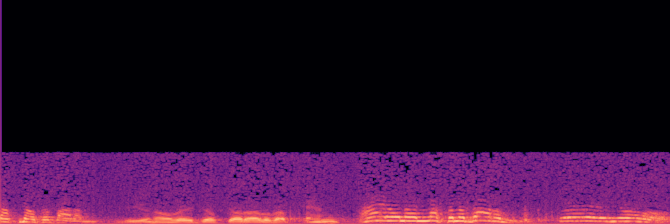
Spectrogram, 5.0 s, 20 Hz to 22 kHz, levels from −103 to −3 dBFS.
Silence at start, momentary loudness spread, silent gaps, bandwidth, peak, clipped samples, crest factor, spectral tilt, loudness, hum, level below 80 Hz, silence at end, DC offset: 0 s; 10 LU; none; 7.2 kHz; -8 dBFS; under 0.1%; 14 dB; -5.5 dB/octave; -23 LUFS; none; -56 dBFS; 0 s; 1%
